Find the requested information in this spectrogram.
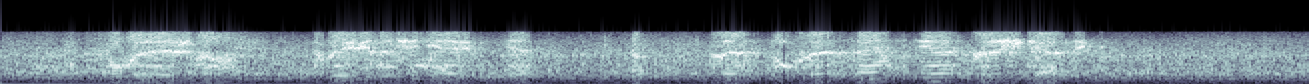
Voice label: Kiev "Oberezhno, dveri zachinyayutsa – nastupna stantsiya [name]" ("Mind the closing doors – next station is [station name]"); metro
